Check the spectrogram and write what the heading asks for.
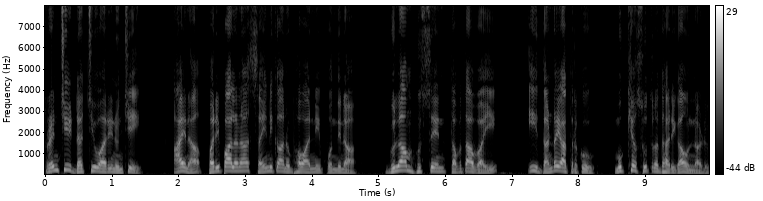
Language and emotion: Telugu, neutral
